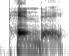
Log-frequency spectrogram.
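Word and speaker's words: πέντε: followed by the knee it is pronounced more like an English D so instead it's not Penta it's pen day alright so enna vo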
